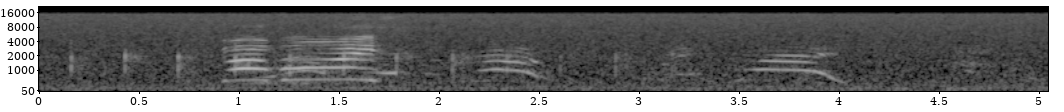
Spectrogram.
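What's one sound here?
Young players shout and call out from across a field outdoors.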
